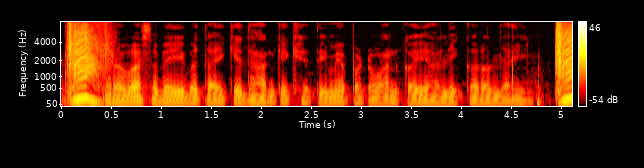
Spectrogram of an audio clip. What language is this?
Bhojpuri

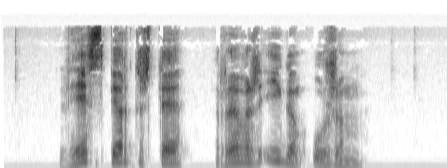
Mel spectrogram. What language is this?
Mari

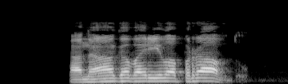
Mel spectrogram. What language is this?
Russian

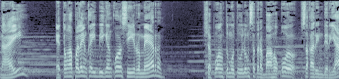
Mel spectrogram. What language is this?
Filipino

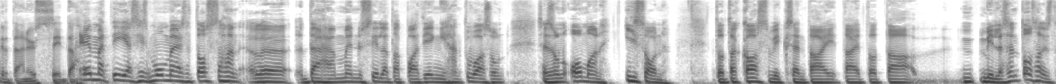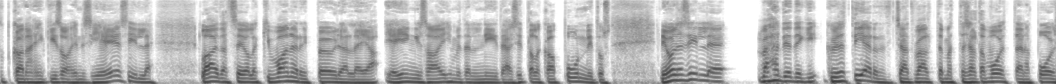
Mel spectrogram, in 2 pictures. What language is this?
Finnish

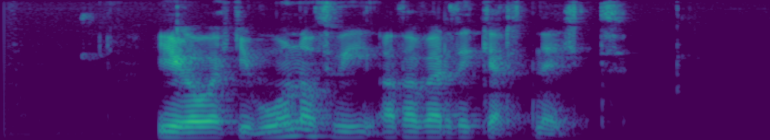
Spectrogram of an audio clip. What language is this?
Icelandic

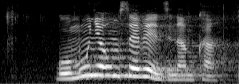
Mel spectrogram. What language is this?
South Ndebele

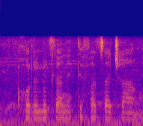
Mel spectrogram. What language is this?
Tswana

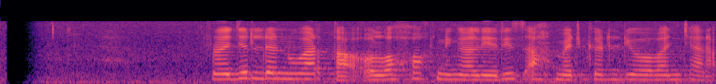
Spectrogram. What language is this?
Sundanese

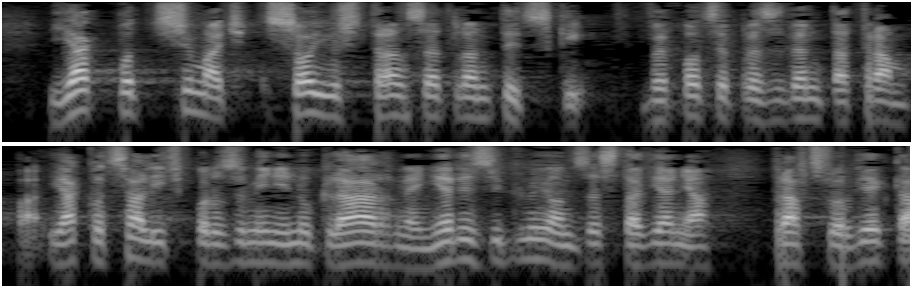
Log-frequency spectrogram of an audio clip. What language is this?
Polish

